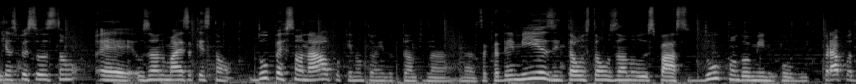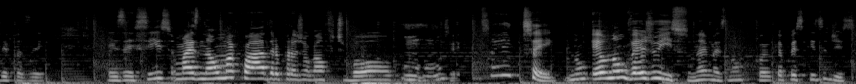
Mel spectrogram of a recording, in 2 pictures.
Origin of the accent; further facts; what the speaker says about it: São Paulo, Brazil; moved away as an adult; now in Governador Valadares, Brazil; eu sou de cidade grande, né? Eu sou de São Paulo.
